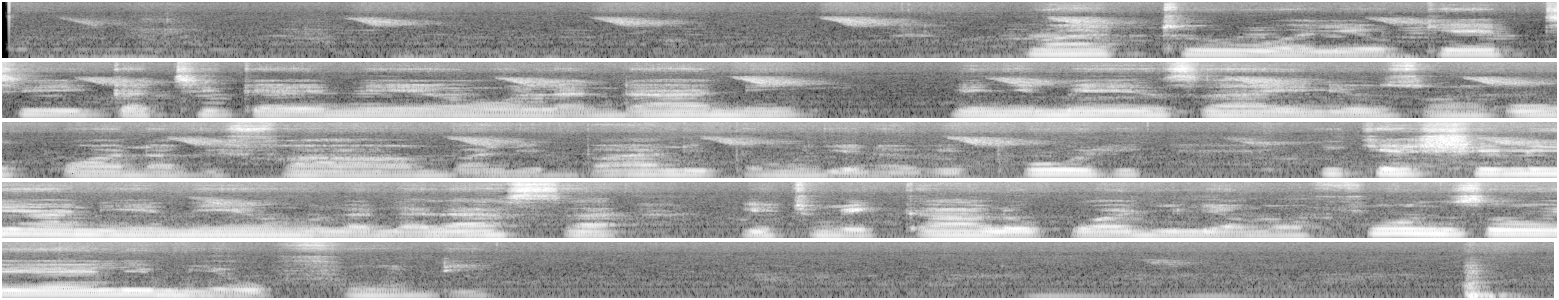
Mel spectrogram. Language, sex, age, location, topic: Swahili, female, 25-35, Dar es Salaam, education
